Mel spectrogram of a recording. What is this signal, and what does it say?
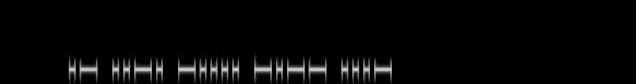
Morse code, heard as a keyed tone, about 22 wpm, 700 Hz. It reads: AF6YV
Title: USA Call Signs - 5 Characters - Repeated 2x - 22wpm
